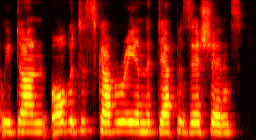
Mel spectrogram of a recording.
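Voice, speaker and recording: A woman speaks at a moderate pace in a medium pitch. It is a plain, everyday voice. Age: 60s. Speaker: divorce attorney. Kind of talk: interview.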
